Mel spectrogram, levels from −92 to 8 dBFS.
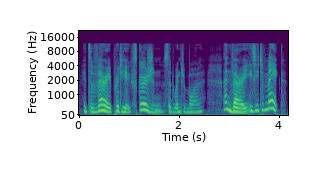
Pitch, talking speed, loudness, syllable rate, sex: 215 Hz, 170 wpm, -18 LUFS, 5.9 syllables/s, female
